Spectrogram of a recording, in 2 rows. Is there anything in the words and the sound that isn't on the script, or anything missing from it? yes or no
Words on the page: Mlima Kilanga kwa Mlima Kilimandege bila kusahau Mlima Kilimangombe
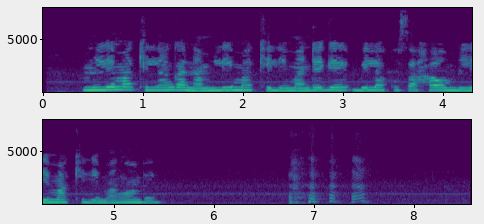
yes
